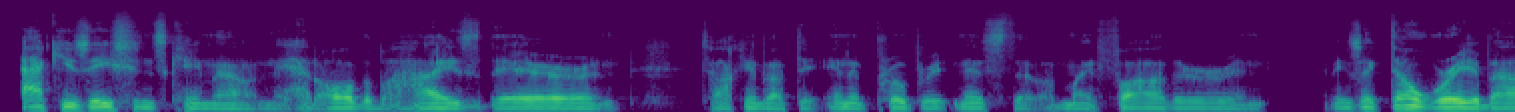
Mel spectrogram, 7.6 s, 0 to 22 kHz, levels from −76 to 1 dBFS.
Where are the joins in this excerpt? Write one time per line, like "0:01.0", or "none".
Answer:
0:06.4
